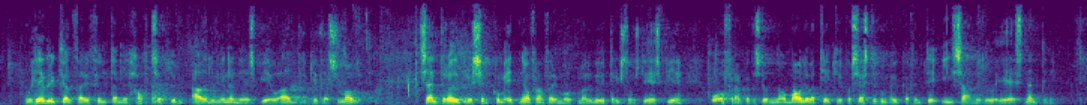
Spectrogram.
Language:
Icelandic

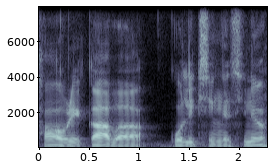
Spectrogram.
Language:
Manipuri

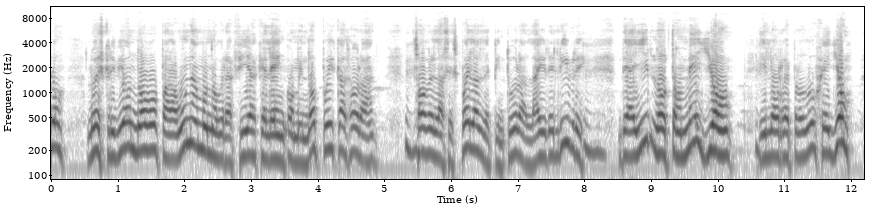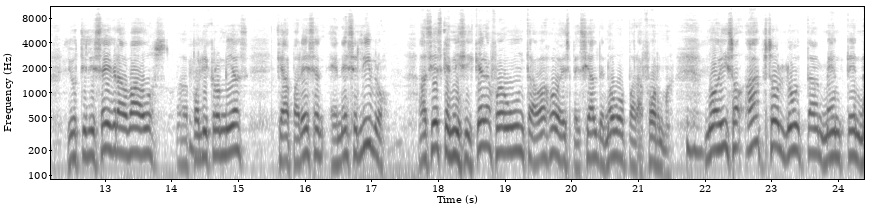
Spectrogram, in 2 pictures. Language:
Spanish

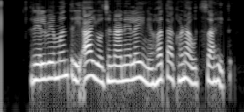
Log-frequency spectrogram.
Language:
Gujarati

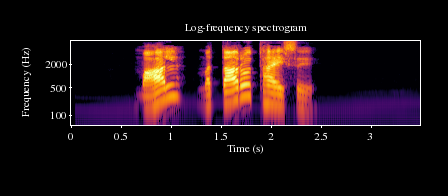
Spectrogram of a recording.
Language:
Wadiyara Koli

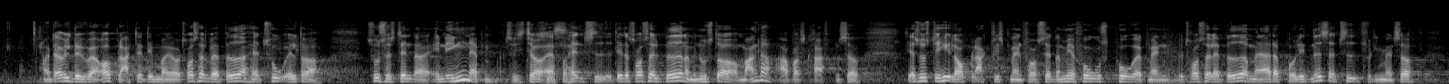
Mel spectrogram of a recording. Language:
Danish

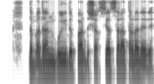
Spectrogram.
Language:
Pashto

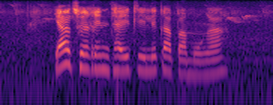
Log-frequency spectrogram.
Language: Southern Sotho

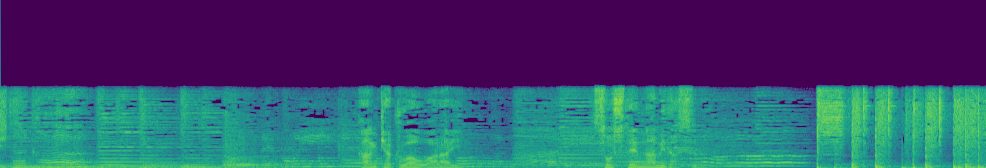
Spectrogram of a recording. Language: Japanese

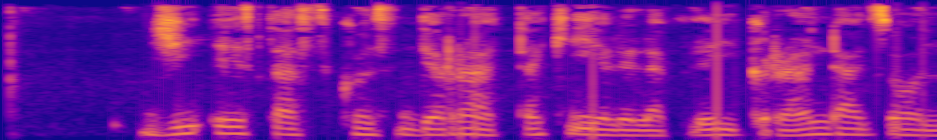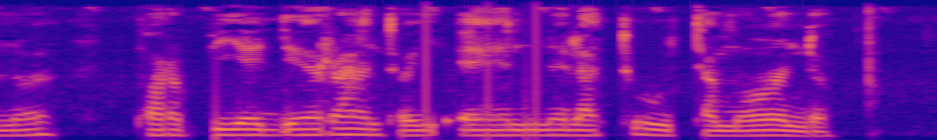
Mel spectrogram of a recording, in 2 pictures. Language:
Esperanto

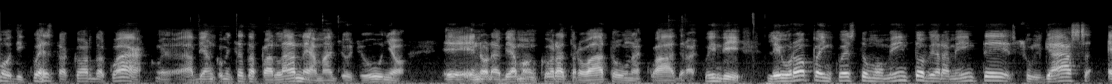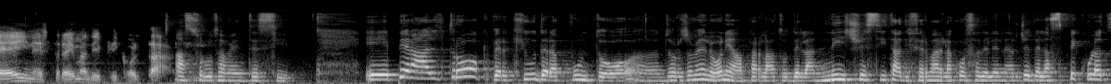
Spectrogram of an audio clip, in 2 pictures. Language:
Italian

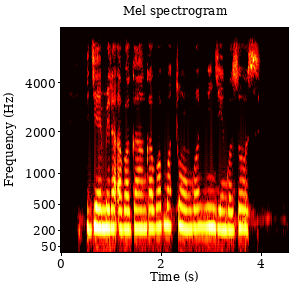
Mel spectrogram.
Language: Kinyarwanda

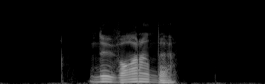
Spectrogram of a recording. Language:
Swedish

